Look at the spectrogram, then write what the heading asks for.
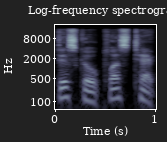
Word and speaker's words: discotheque: Thus Studio 54 being a “discotheques” pronounced Disco + TECH was much like Atari being the first mass market gaming console.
